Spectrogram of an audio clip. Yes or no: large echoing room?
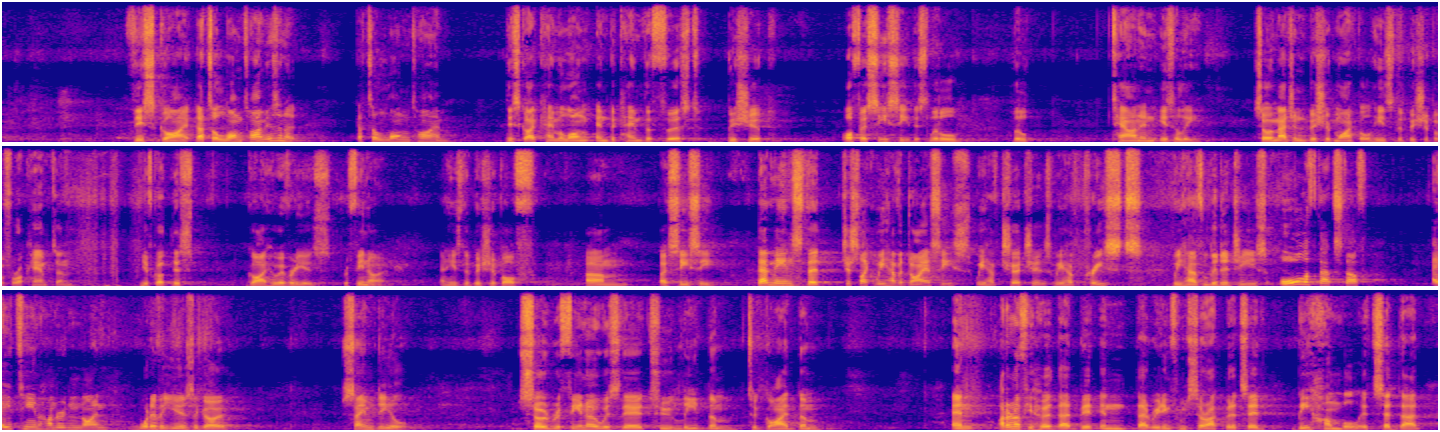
yes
